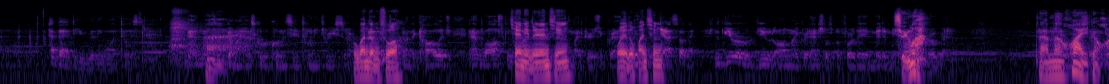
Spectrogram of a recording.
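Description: An elderly man speaks calmly in a low voice.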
